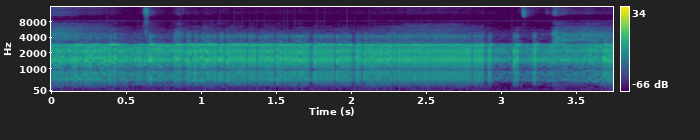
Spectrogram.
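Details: Radio receiver with steady hiss, a faint pulsing buzz in the upper range and brief dropouts, comes and goes on all bands and more than one antenna, persists with the house breaker off; interference of unknown origin, solar storm suspected.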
